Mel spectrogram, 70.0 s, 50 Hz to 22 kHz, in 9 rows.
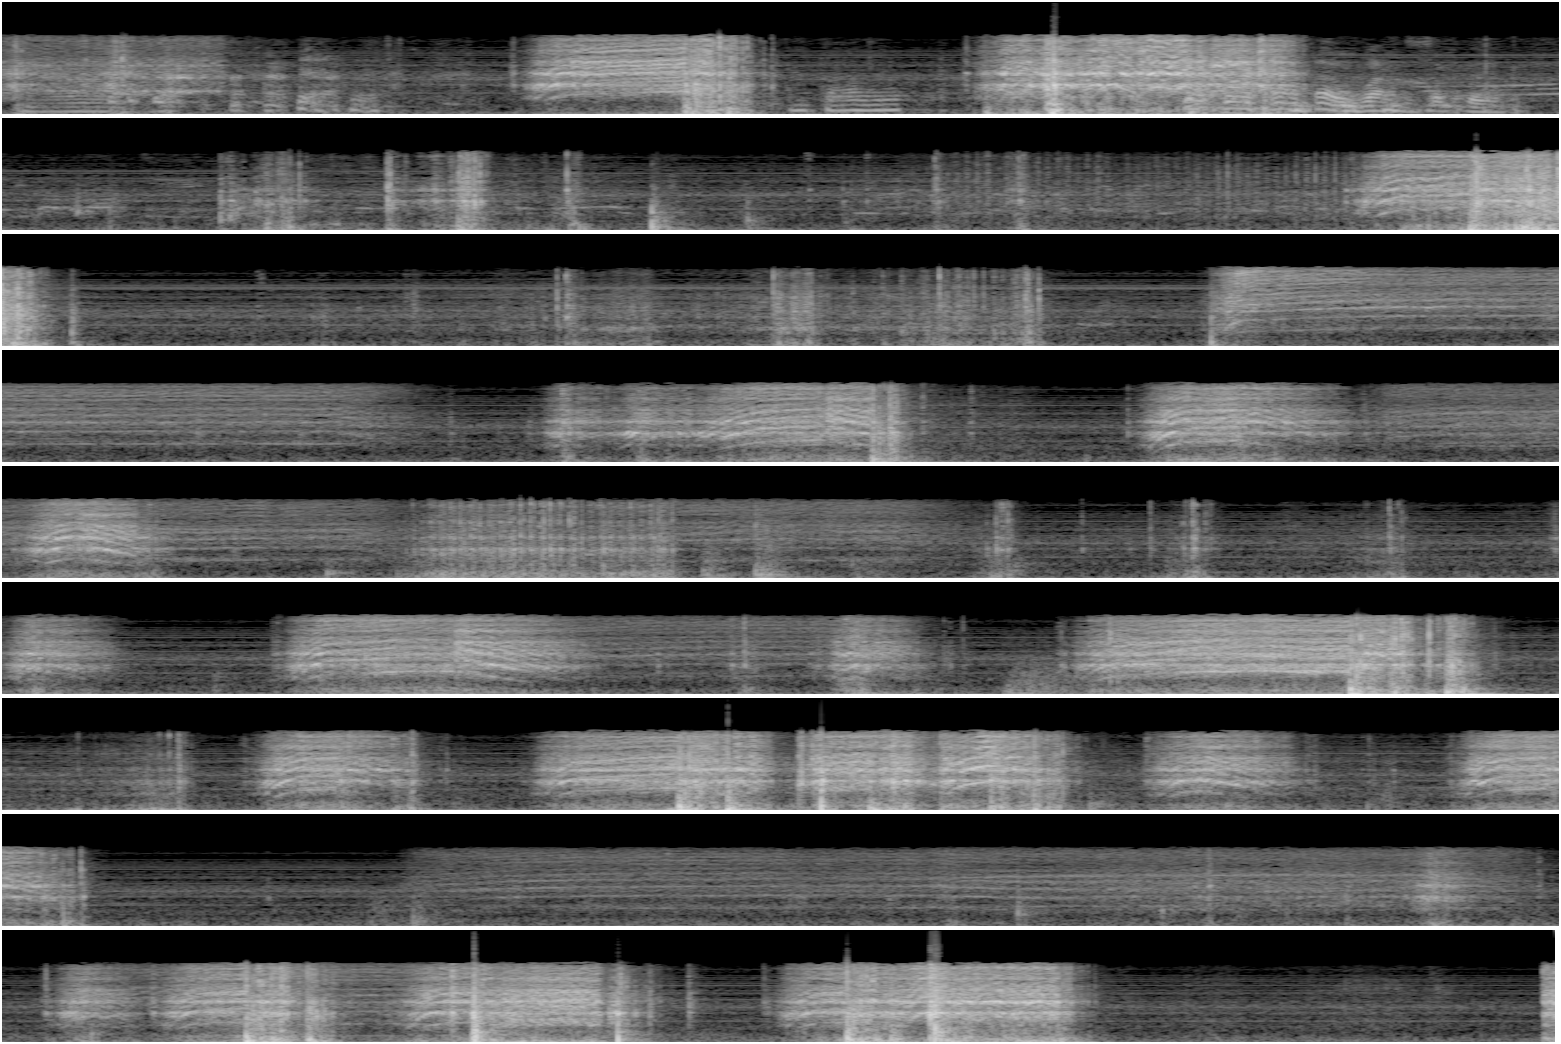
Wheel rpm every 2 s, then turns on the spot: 0, 70, 100, 60, 0, 0, 0, 100, 0, 0, 0, 0, 10, 60, 40, 20, 10, 10, 0, 10, 90, 20, 130, 30, 70, 140, 30, 20, 0, 0, 0, 60, 90, 120, 10.
2-4 30-36 50-52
